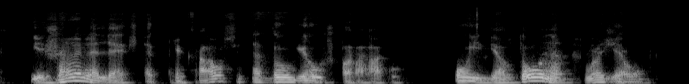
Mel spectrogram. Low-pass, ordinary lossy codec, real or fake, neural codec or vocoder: 14.4 kHz; Opus, 24 kbps; fake; codec, 32 kHz, 1.9 kbps, SNAC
